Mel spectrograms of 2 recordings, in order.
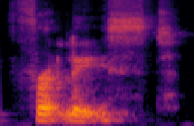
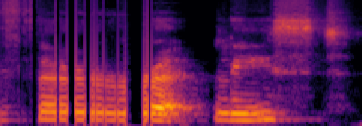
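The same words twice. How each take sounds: First: 'For at' is squeezed into one weak syllable. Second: Each word is said fully and separately. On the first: "but more likely" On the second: "you might hear"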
